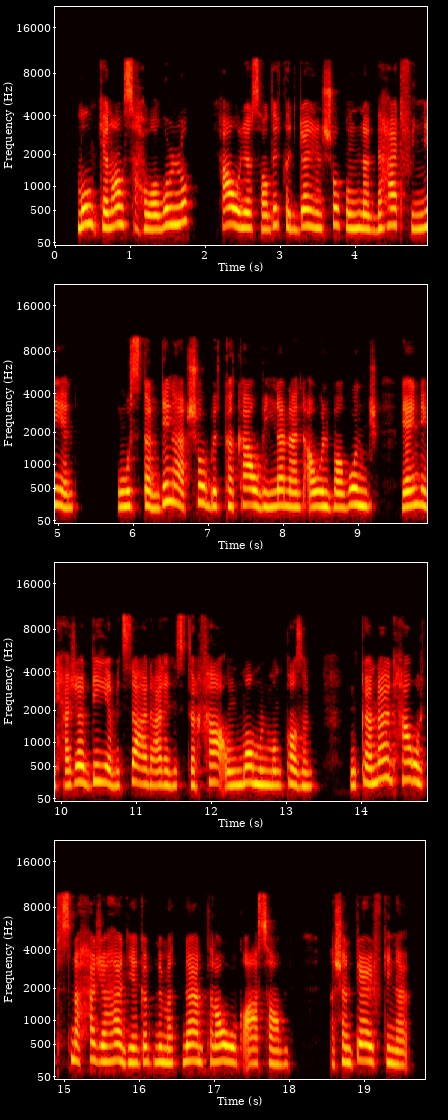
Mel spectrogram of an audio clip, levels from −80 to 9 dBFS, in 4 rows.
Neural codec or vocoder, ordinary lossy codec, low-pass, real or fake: autoencoder, 22.05 kHz, a latent of 192 numbers a frame, VITS, trained on one speaker; none; 9.9 kHz; fake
